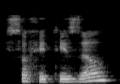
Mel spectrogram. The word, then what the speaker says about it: SofiTizzle: And if you want to find out about her a bit more and follow her, just follow her on Twitter at Sophie Tizzle, which is spelled SOFITIZZLE.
